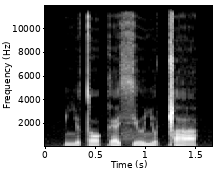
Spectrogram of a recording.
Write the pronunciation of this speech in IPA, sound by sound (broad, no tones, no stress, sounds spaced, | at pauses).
ʎ ʊ t ɔ k ɛ sʲ u ʎ o ǁ a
